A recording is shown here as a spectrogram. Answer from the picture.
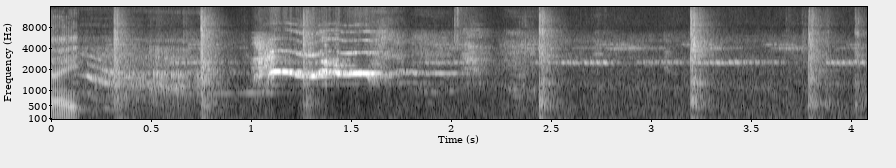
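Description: A toddler's short, high-pitched squeal about a second in, with a few scattered soft thumps of a play ball bouncing and being handled on a tiled floor.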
